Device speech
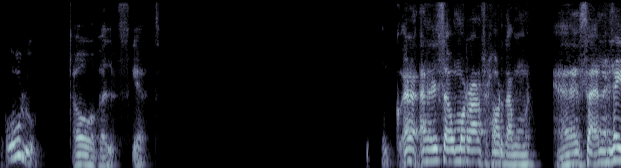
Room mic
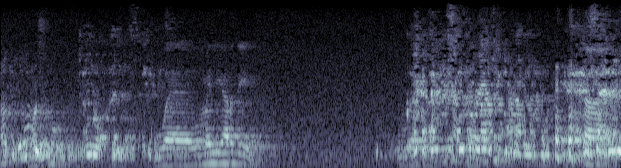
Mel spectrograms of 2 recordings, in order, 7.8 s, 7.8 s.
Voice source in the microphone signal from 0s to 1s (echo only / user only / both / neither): both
